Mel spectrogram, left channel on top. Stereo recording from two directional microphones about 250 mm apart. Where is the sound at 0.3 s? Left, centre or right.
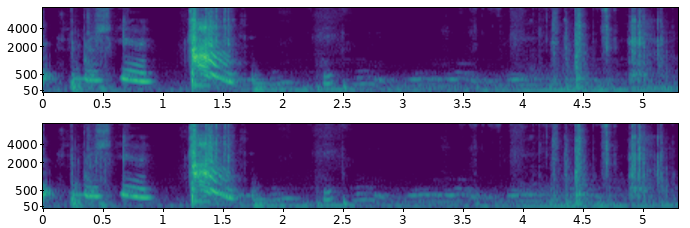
Centre.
